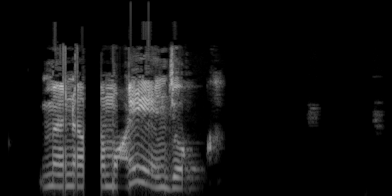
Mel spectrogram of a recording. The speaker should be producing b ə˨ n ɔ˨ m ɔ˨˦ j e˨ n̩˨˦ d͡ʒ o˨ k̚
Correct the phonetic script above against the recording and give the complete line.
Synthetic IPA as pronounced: m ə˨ n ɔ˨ m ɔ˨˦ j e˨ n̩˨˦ d͡ʒ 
